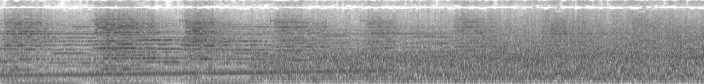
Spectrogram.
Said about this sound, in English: The rocket's engines ignite. Sybil and Van Ponder in their seats. The rocket lifts off.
